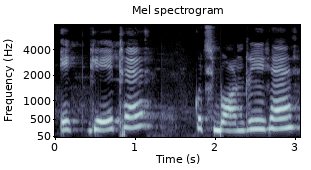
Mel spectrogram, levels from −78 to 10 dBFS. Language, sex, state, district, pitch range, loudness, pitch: Hindi, female, Chhattisgarh, Raipur, 220-280 Hz, -12 LUFS, 240 Hz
